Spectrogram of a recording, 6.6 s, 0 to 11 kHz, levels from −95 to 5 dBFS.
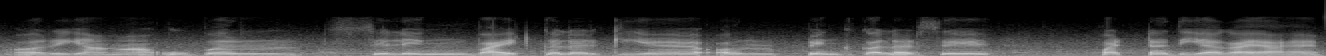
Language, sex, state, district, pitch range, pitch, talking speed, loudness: Hindi, female, Bihar, East Champaran, 245-270 Hz, 255 Hz, 155 wpm, -17 LUFS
